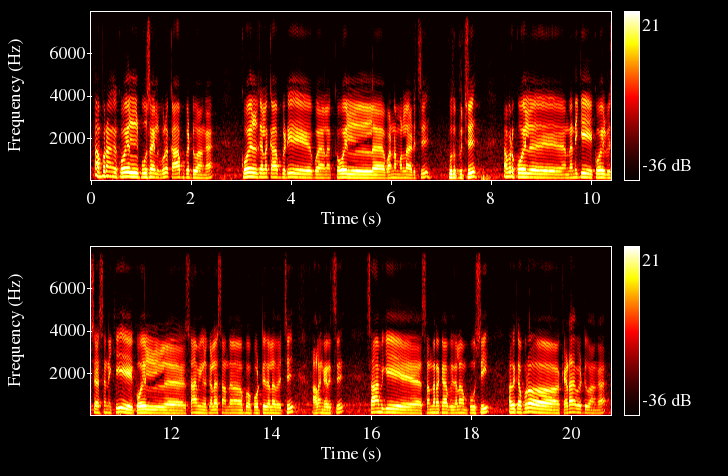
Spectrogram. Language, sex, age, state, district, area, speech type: Tamil, male, 60+, Tamil Nadu, Erode, rural, spontaneous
